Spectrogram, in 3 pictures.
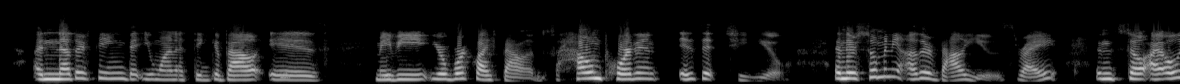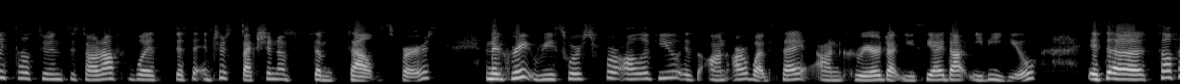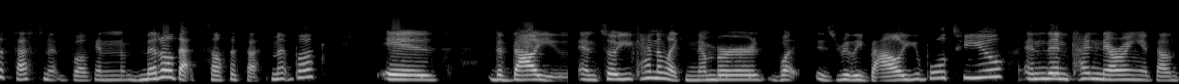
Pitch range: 205-255 Hz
